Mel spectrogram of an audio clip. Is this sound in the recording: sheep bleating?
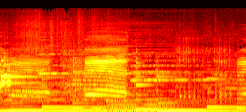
yes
